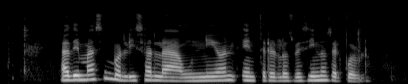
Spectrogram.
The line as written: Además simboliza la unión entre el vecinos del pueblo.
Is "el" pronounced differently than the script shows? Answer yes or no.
yes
